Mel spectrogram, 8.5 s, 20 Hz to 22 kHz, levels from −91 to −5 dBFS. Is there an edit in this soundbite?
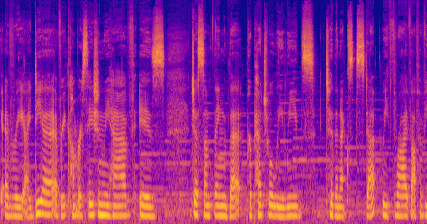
yes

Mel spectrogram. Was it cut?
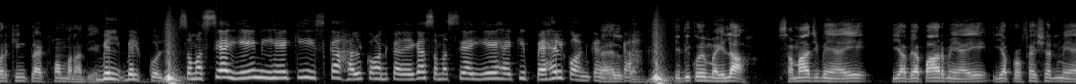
yes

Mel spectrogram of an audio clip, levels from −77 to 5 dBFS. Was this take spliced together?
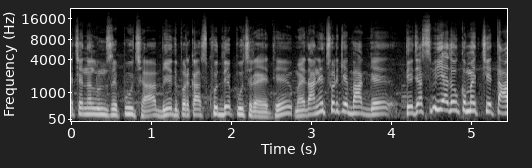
yes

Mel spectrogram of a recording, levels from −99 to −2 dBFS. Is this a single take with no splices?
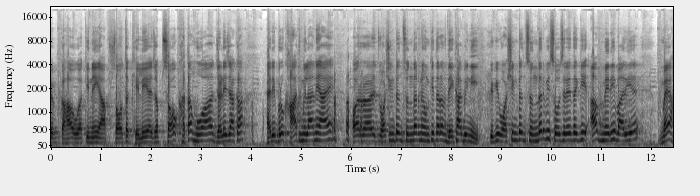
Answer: yes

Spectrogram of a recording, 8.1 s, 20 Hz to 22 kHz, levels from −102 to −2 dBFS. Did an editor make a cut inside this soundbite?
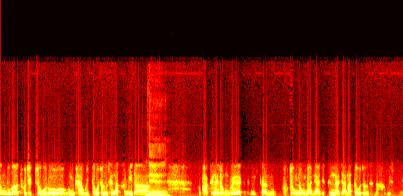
no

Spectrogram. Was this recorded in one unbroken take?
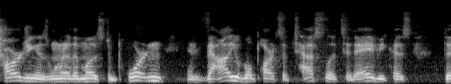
yes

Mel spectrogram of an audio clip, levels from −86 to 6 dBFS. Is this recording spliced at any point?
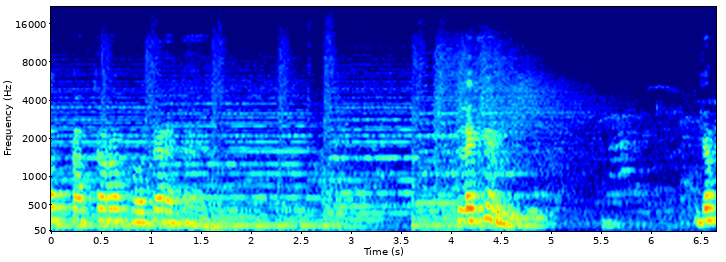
yes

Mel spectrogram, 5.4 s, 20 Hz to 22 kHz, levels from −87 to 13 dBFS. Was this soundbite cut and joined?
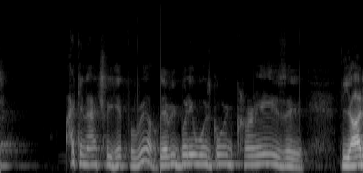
yes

